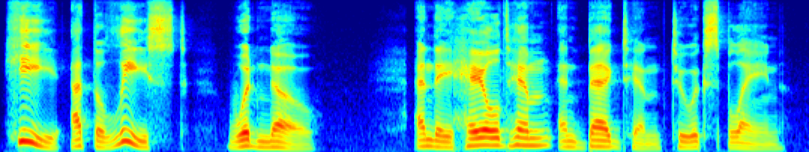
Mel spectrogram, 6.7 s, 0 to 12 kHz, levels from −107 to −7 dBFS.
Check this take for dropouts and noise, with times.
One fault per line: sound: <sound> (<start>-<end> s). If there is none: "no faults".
no faults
